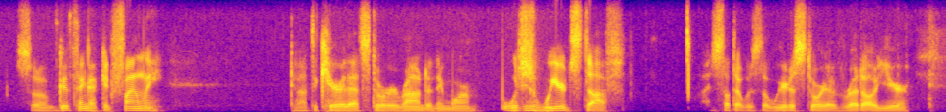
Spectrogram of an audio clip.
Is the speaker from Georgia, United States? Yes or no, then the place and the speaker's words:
no; Ohio, United States; So I've seen some of these shipwrecks here in my home state of Ohio.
